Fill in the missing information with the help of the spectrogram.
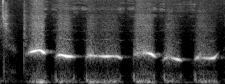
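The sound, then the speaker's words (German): Someone whistles a simple children's song melody, six clear notes stepping up and down in a steady rhythm, fairly loud with no talking. “Und dann habe ich tatsächlich ähm, gepfiffen.”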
